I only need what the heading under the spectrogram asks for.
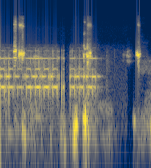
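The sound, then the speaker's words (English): Telephone keypad tones sound over a conference call line: a few short, tinny electronic beeps separated by brief gaps, with no talk over them. “Oh, that was a phone. Okay, well, it's a phone thing.”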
